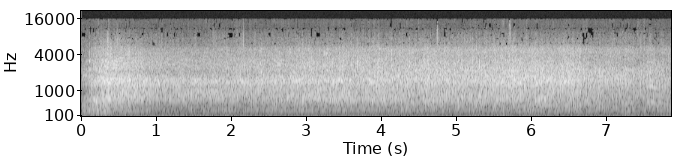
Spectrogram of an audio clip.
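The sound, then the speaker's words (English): Sustained, dense applause from a large congressional audience during a speech to Congress, steady and loud for the full stretch with no voices standing out, a broad wash of clapping. “Lots of applause, and he introduced a lot of people in that speech.”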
